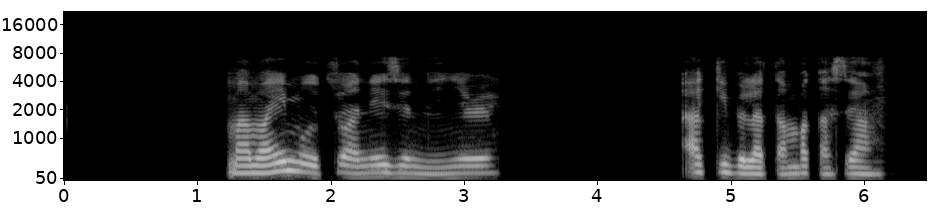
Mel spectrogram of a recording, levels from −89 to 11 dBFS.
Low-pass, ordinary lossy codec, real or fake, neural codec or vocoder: 7.2 kHz; none; real; none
